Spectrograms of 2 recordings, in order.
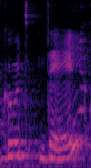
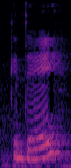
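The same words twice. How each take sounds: First: It is said in a standard accent. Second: It is said in an Australian accent.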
